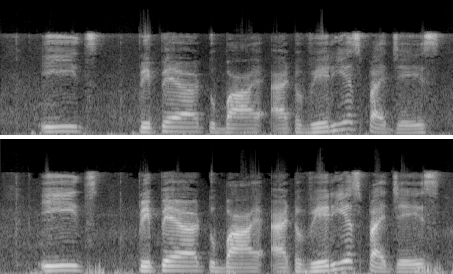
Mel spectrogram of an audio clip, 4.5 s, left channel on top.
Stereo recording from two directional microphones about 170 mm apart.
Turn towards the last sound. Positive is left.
turn(degrees=-20)  # may be behind; listen again after turning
